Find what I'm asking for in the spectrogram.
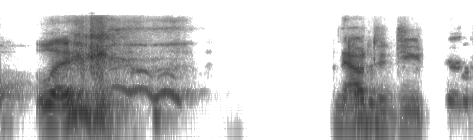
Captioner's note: laughs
